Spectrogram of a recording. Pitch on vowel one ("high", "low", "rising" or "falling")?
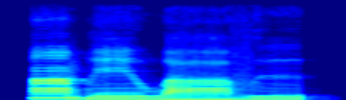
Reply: high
